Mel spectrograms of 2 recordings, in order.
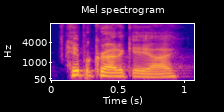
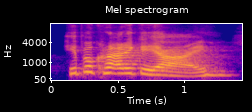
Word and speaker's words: Hippocratic AI: Hippocratic AI. Hippocratic AI.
